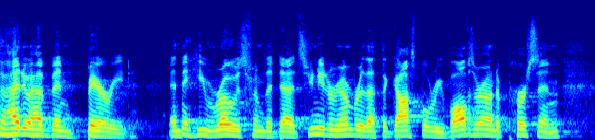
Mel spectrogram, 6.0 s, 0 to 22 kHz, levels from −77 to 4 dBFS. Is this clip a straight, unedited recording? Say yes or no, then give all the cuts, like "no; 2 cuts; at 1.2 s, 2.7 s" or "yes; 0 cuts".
no; 1 cut; at 1.8 s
